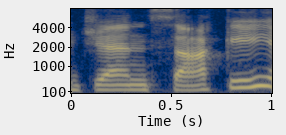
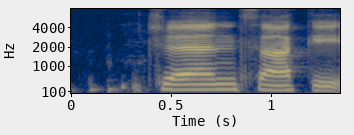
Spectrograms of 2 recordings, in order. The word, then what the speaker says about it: Psaki: And I think we should all pay a lot of attention to Jen Psaki, I believe is how you pronounce her name.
